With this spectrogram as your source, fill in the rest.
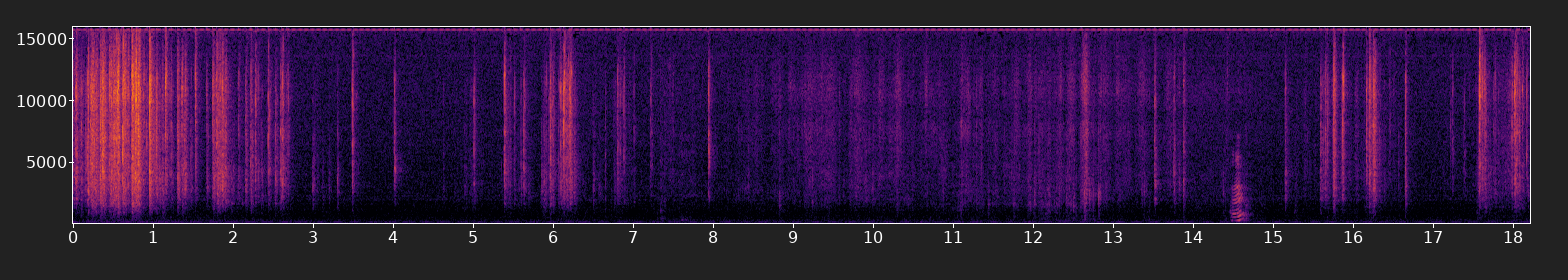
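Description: Paper packaging crinkles and rustles as it is unwrapped.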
